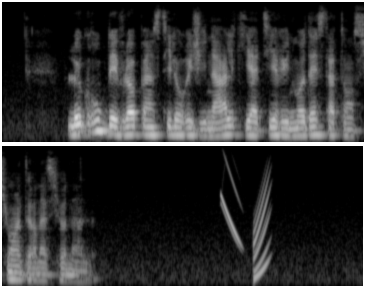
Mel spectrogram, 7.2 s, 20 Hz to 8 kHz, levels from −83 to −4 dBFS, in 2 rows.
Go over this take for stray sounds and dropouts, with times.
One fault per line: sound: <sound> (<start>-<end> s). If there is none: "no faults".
sound: chirp (5.8-6.3 s)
